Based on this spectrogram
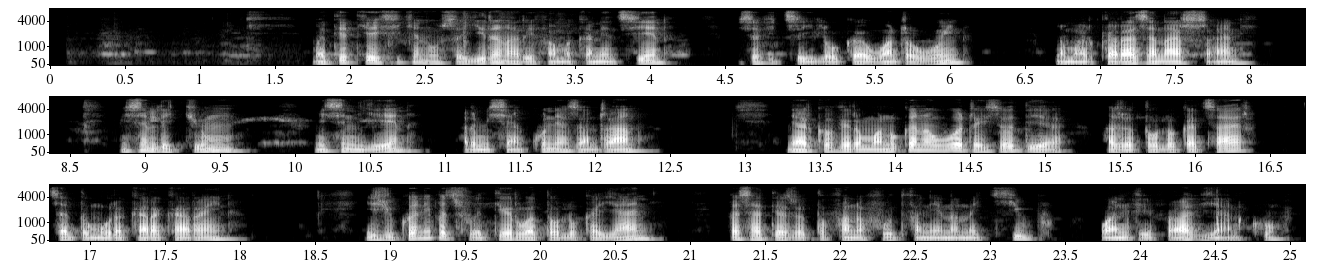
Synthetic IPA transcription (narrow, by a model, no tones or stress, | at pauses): mat̪et̪i̥kʲaisikʲənuusa̰iɾanəɾefəmakanant͡senə̥ | misəfid͡zailokəuaɳɖ͡ʐa̰ujnə̥ | na̰maɾukaɾazanaɾiz̥a̰ni̥ | misinileɡjumin | misinienə | aɾimisia̰nkuniaza̰ɳɖ͡ʐanu̥ | niaɾikʲoveɾəmanukanəuaʈ͡ʂəizod̪eə | azat̪olokat͡saɾi̥ | sad̪amuɾakaɾakaɾajnə | izikuanefət͡si̥vuat̪eɾuat̪olokajani̥ | fasad̪iazat̪ofanafud̪u̥fanenanakʰibu̥ | wanivevavia̰nikʰu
